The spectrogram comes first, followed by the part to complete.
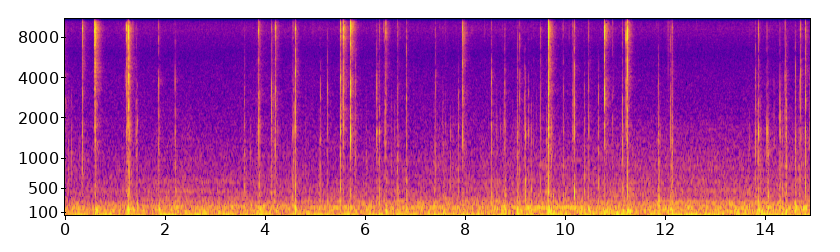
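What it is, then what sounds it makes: Plastic rhinestone sticker sheet. Long dark-green nails tap on a flat sheet of red and clear faceted plastic rhinestone stickers on a white backing. Quiet, sharp, bright ticks and clicks sound at an irregular pace, each dying away instantly, over a soft low hum.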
